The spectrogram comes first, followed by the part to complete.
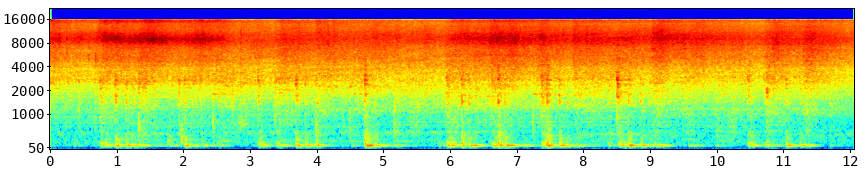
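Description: Squeezed soya chunks sizzling in hot oil and spice masala in a brass pan as they are tipped in and stirred with a spatula, with repeated scrapes of the spatula against the pan.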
